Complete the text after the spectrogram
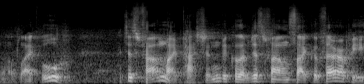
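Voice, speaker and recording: A man talks very fast while noticeable background noise runs under his speech. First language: another dialect besides English. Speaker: psychotherapist and mental health channel host. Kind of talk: personal storytelling monologue. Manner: rising and falling intonation; speaks fast when excited.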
